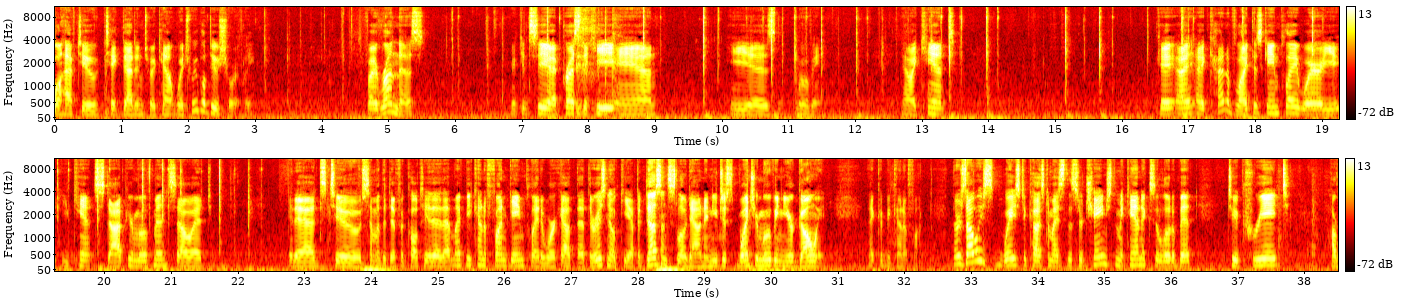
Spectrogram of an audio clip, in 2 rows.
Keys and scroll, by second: 5.3 Right, 10.3-13.9 typing, 15.0-15.5 typing, 16.7-17.7 typing, 18.7-22.0 typing, 19.2 Down, 23.1 super+w, 25.6 typing.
